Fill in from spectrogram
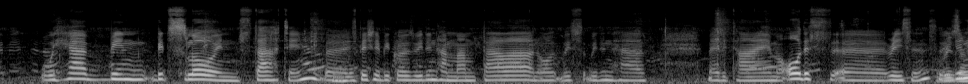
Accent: Japan; I'm from Japan.

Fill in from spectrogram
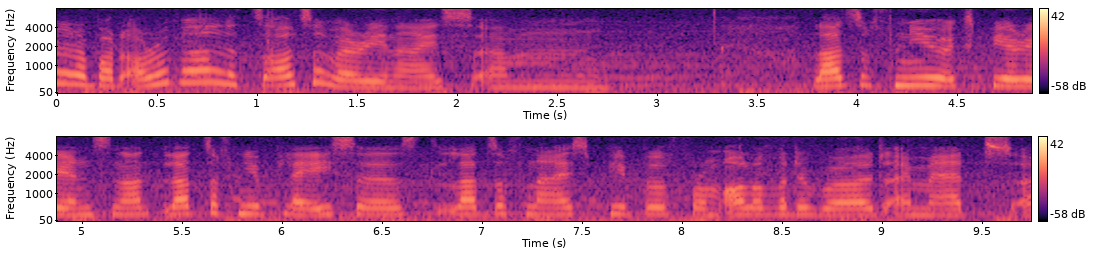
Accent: Germany; English is a second language; I'm a volunteer from Germany.

